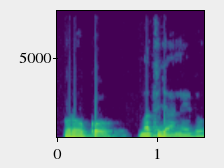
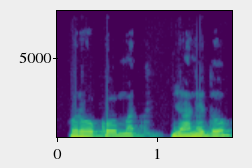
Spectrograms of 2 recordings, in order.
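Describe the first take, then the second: First: "रोको", pause, then "मत जाने दो" together; pause after रोको. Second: "रोको मत" together, pause, then "जाने दो"; pause after मत. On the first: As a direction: break the phrase right after रोको, before मत. ("रोको" के बाद विराम) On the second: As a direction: break the phrase right after मत, slowly. ("मत" के बाद विराम) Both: Shown as a demonstration. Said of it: "केवल चिन्ह का ही फर्क पड़ता है".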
